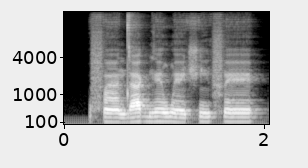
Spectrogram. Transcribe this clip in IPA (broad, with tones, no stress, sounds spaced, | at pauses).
f ã˨ d a˨˦ ɡ ɛ̃˧ w ɛ̃˨ ʃ ĩ˧ f ɛ̃˧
